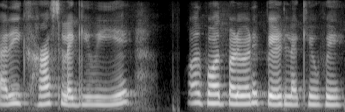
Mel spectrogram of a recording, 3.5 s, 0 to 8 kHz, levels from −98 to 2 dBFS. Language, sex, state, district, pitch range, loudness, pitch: Hindi, female, Chhattisgarh, Rajnandgaon, 210-240 Hz, -17 LUFS, 220 Hz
